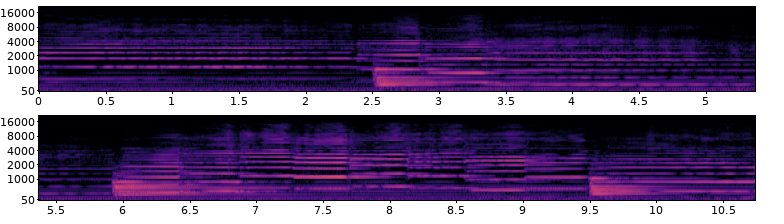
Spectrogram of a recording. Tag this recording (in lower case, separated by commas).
playing piano, piano, musical instrument, music, keyboard (musical)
